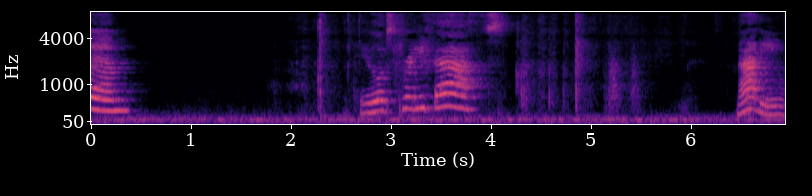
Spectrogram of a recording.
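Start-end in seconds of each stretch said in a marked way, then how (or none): none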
